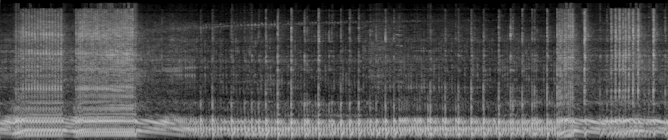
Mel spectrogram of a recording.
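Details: Rebo ATV quad bike, pulled from a recycling centre before being crushed, now running after a cheap fix, choke just turned off: small single buzzes, then settles into a crisp, even run with clean rev swings and no misfire. Quite pokey for a young child to ride; healthy running.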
